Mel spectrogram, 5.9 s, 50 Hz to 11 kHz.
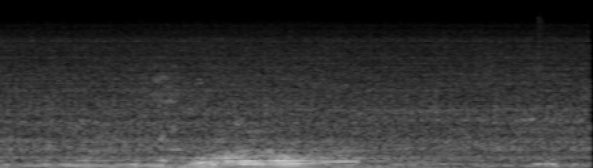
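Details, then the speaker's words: Carburettor car fitted with a homemade temperature-switch idle speed control that raises cold idle rpm and cuts out at about 48°C; mic clipped under the bonnet: the raised idle sags and settles to a slower, even idle as the control switches off. "nah tuh kan pelan sendiri udah mati nanti kalau misalnya dingin otomatis"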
